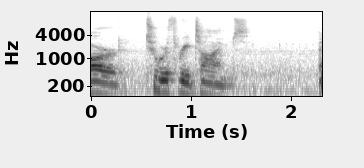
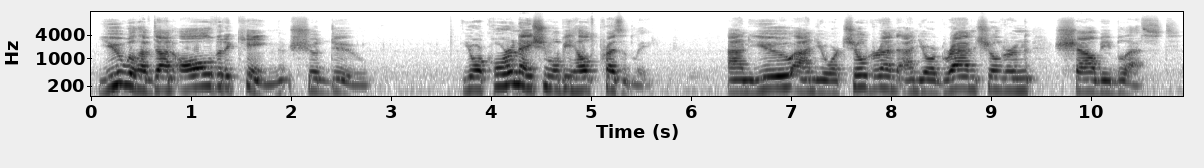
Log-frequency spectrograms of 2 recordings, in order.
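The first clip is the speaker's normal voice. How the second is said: loud, stately blessing; solemn kingly lion; 3 semitones higher, 9 dB louder than usual. Acted. Aslan promising the cabbie a coronation, solemn. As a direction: pronounce it with majestic certainty.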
